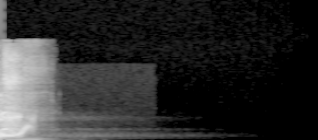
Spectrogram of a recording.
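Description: A cartoon 'boing' sound effect with a quickly rising pitch over the last notes of the music, fading out within about half a second. It is followed by dead silence.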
